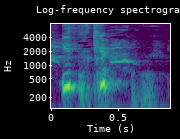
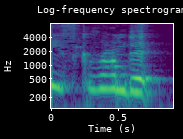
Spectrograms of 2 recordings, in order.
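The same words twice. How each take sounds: First: Very high squeal with a laugh. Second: Said in the usual way. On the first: Real, not acted. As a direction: squeal it, can't stop laughing.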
